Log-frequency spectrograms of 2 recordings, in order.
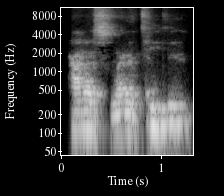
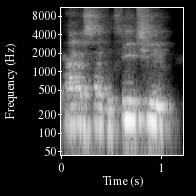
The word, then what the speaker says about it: Canis Venatici: the Big Dipper called Canis Venatici. I pronounce Latin like it's Italian because years of singing in a chorus in America, we use Italianate Latin. If I were English, I might say Canis Venatici or something like that,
